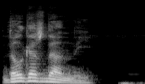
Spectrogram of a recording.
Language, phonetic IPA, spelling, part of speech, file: Russian, [dəɫɡɐʐˈdanːɨj], долгожданный, adjective, Ru-долгожданный.ogg
- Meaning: long-awaited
